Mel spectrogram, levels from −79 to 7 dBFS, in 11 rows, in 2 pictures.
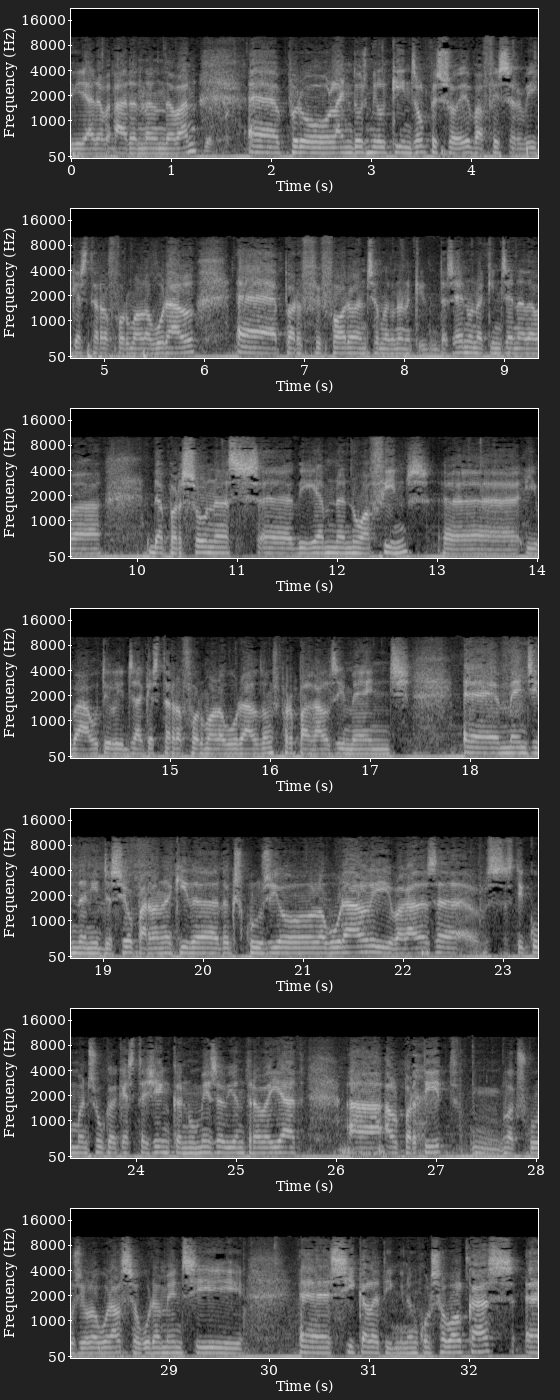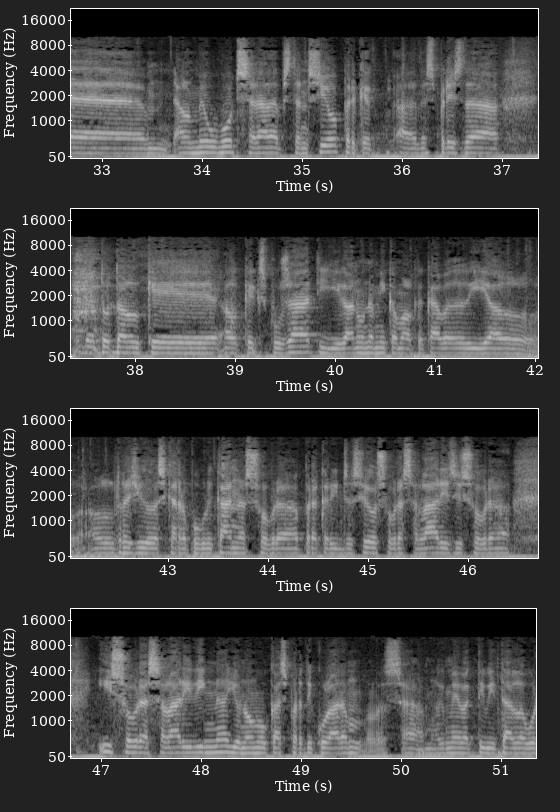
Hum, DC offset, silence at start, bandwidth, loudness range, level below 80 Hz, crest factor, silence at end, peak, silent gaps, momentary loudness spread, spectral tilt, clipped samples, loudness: none; under 0.1%; 0 s; 11 kHz; 3 LU; -30 dBFS; 18 dB; 0 s; -2 dBFS; none; 7 LU; -2.5 dB/octave; under 0.1%; -18 LUFS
